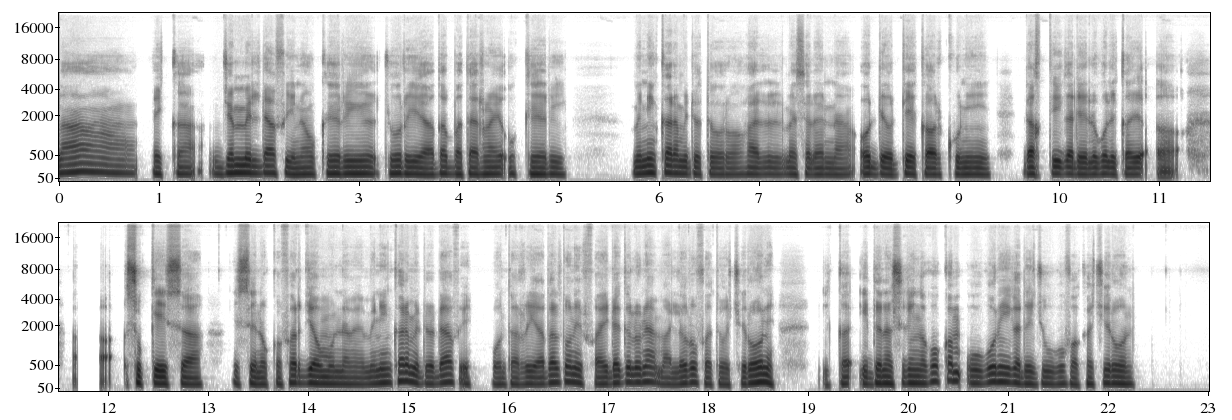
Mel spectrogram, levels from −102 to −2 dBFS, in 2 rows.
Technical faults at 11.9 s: playback stall

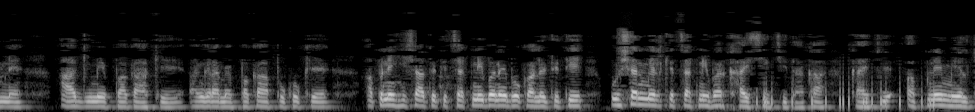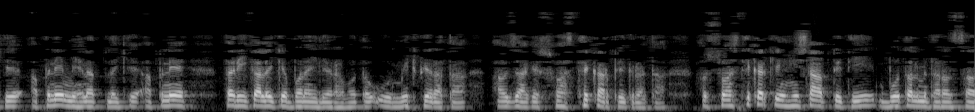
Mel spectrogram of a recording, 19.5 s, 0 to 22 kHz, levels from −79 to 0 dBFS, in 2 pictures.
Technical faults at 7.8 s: WMA compression; train of clicks

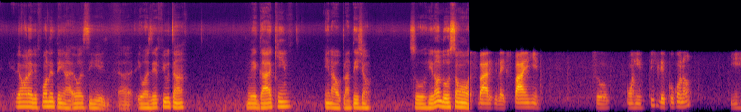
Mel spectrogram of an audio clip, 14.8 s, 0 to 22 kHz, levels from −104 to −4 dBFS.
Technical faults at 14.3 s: input switched to a poorer device

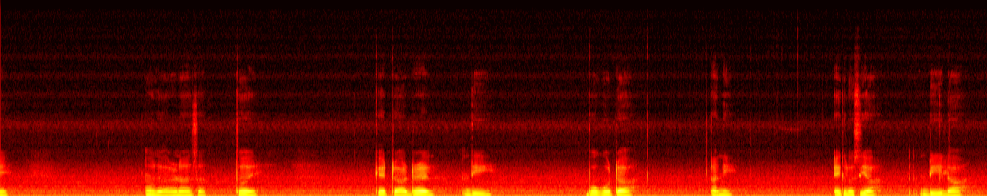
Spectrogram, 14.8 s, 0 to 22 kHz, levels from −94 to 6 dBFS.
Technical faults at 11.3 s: time-stretched section

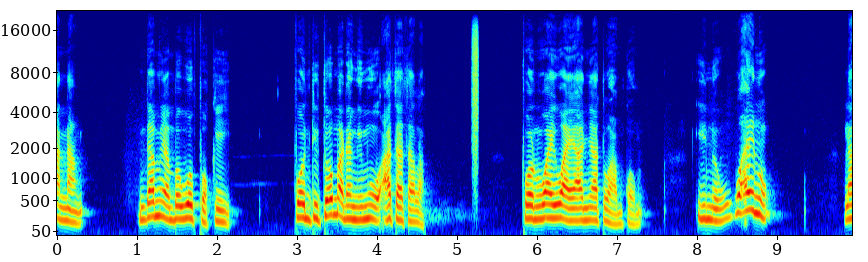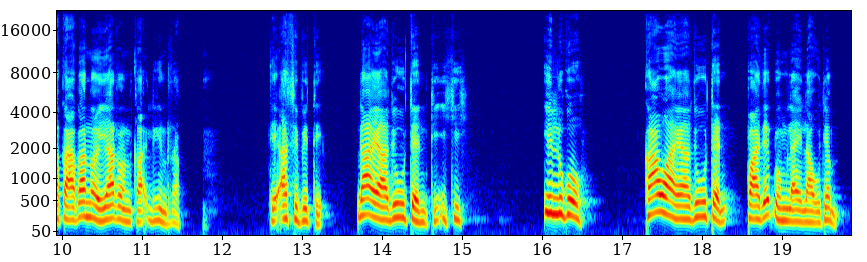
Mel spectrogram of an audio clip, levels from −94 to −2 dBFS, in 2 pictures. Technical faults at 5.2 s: wireless microphone noise hit

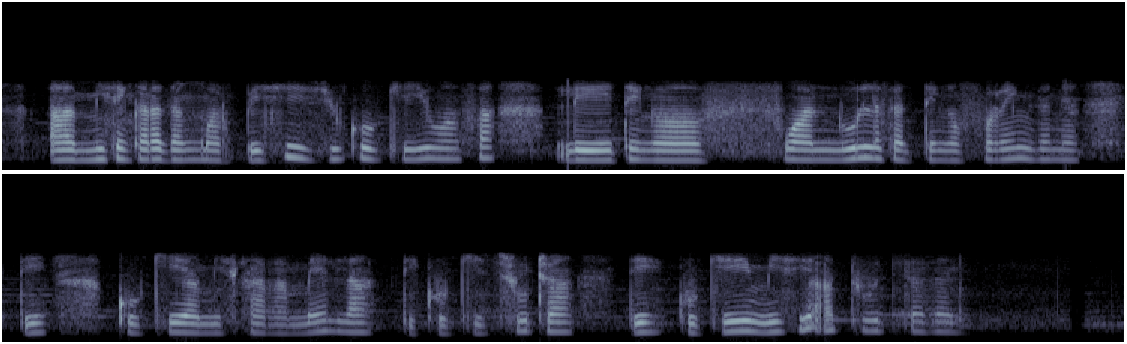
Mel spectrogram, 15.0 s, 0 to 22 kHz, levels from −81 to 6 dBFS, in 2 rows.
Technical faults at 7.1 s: bit errors on a digital phone line

